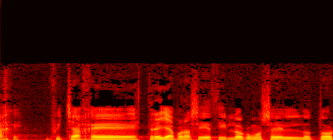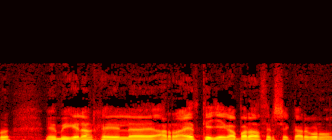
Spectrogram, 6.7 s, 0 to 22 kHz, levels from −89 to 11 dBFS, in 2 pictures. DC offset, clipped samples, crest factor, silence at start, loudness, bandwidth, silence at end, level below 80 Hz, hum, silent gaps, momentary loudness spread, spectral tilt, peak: under 0.1%; under 0.1%; 18 dB; 0 s; -26 LUFS; 12.5 kHz; 0 s; -60 dBFS; none; none; 8 LU; -6.5 dB/octave; -8 dBFS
